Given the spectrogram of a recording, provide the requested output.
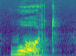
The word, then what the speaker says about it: word: Długie szwa występuje w słowach word, world, work. My Polacy najczęściej wrzucamy tutaj samogłoskę o i mówimy word, world, work.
